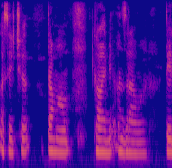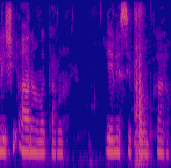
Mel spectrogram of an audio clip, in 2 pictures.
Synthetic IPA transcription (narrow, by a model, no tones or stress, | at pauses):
ɐset͡ʃʰɐ | t̪ɐmaːmkãːjmiʔɐnzɾaːʋaːnɐt̪eliʃiʔaːɾaːmɐkɐɾɐn | jelesikoːmkɐɾɐ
